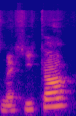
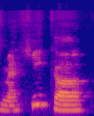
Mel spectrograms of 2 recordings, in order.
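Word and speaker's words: Mexica: word Aztec uh so those people didn't call themselves azex they called themselves mahika and um the reason Scholars call them Aztec is because the Modern Nation that's there today is called Mexico which is spelled with or Meiko which is spelled with an X or yeah with an X which is exactly how the mahika spelled their name and would be too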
